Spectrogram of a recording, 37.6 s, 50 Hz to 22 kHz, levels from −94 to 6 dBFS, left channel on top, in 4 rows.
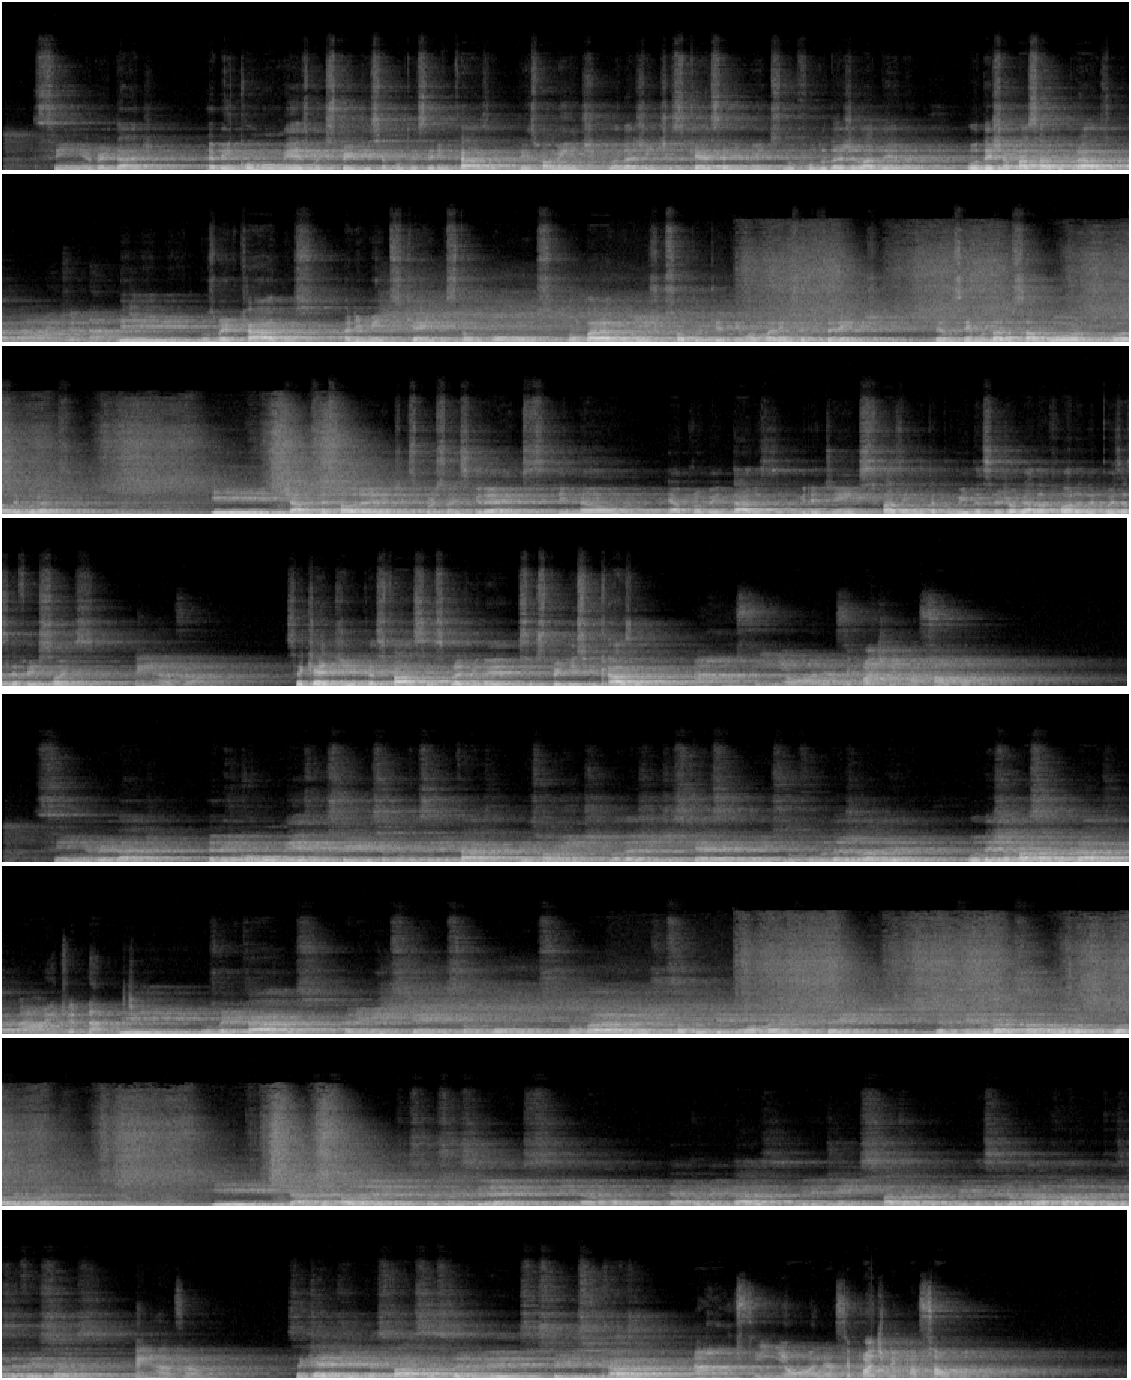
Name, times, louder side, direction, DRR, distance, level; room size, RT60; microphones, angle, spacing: voice 1, 0.4-1.3 1.7-9.3 10.3-16.7 17.2-19.3 20.5-28.8 30.6-33.6, left 3 dB, 70° left, 0 dB, 0.6 m, -24 dB
voice 2, 9.5-10.6 19.7-20.3 29.3-29.9 33.9-36.2, right 3 dB, 35° right, 3 dB, 0.6 m, -31 dB
sound 1, 12.5-29.9, right 2 dB, 35° left, 1.2 m, -44 dB
sound 2, 14.5-17.8 18.1-20.4 20.8-21.6, right 1 dB, 20° right, 1.3 m, -40 dB
13.0 x 6.4 x 2.6 m, 2.4 s
head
